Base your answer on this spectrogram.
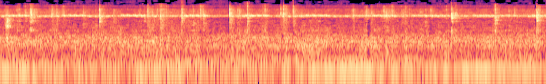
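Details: Crickets at dusk in a relaxing nature soundscape beside a fireplace: a steady high, thin ringing trill runs without a break, while sharp pops and crackles from the burning fire are scattered throughout.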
